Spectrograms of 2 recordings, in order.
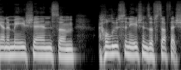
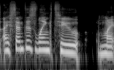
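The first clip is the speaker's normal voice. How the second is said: ordinary talk, nothing marked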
